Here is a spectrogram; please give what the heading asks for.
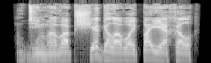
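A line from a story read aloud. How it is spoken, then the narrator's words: Through clenched teeth. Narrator (Russian): процедил Запашный сквозь стиснутые зубы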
